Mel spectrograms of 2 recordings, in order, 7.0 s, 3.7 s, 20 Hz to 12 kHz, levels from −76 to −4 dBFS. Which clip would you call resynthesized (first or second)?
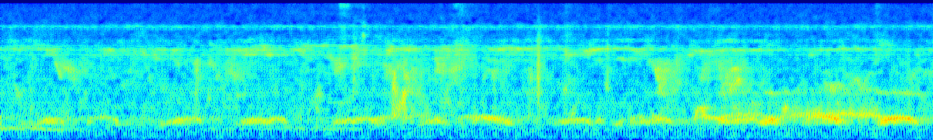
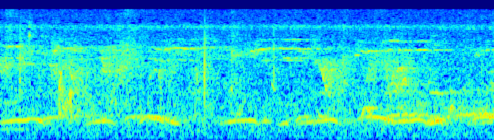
first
